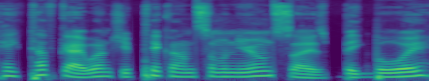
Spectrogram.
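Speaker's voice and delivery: goading, taunting yell, very loud and high. Voicing a character taunting the Minotaur: yelling at the Minotaur. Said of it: "yelling at the Minotaur".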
